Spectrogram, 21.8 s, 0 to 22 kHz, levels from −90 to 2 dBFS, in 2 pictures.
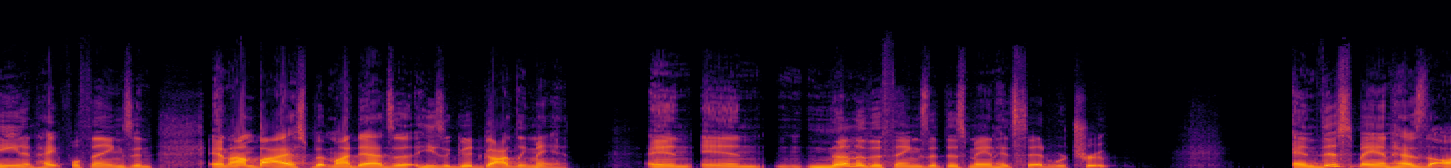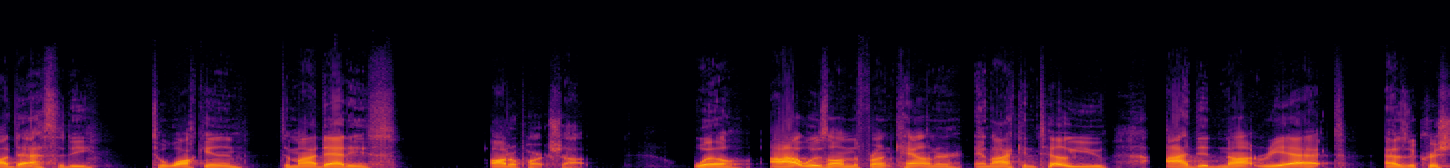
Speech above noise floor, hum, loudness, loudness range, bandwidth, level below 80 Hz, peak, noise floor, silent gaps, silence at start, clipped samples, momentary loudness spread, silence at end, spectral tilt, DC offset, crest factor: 66 dB; none; -21 LUFS; 4 LU; 14 kHz; -62 dBFS; -2 dBFS; -87 dBFS; none; 0 s; under 0.1%; 12 LU; 0 s; -6 dB/octave; under 0.1%; 18 dB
